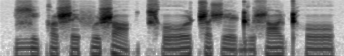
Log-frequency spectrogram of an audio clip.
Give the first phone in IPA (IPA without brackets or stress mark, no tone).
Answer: ɮ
